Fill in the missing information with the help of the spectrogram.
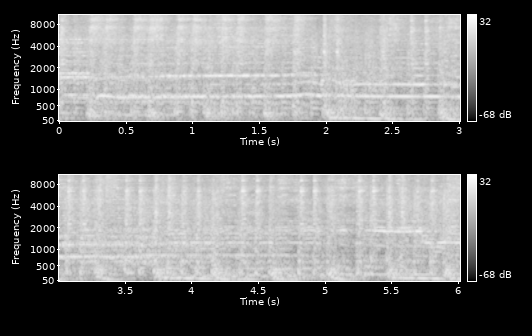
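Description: Music: a held, stepping melody line over busy, fast drumming.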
